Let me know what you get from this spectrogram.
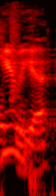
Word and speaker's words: Youier: You hire. Yeah. What does it mean, and why is it so important? – I love the way you said it. The way that I pronounce it is Yuya.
